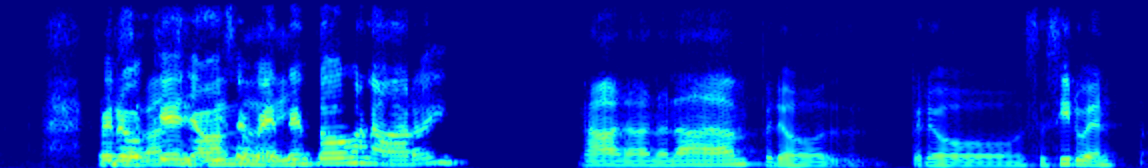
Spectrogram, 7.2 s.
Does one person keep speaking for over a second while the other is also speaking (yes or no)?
yes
